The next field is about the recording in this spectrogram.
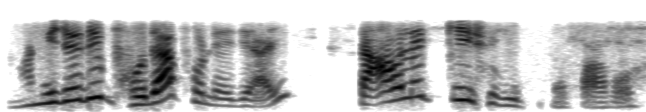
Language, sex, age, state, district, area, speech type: Bengali, female, 60+, West Bengal, North 24 Parganas, urban, conversation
